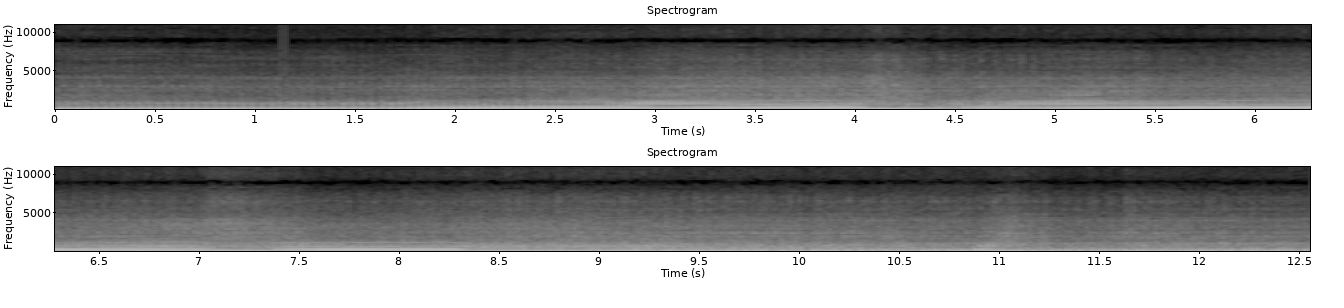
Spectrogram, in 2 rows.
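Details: 1974 Honda CB360 twin on test ride after fixing number two carburetor: revs up cleanly through the gears, pitch climbing smoothly without stumbling, then settles to a steady idle; normal running, no hesitation.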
